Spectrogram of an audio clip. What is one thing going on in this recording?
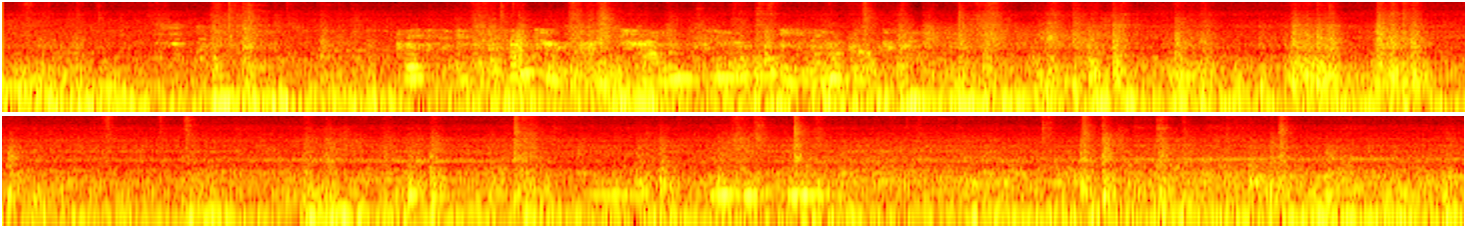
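An underground train rumbles and rattles loudly along the tracks.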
